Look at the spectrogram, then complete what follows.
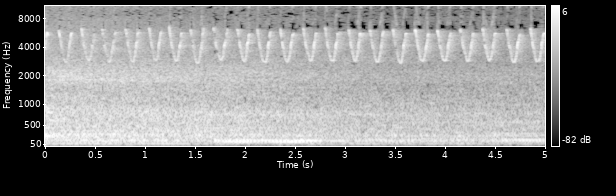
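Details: Hill prinia practising its song: an unbroken run of high, clear V-shaped notes, each dipping and rising, repeated a little over twice per second for five seconds over steady low rumble.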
